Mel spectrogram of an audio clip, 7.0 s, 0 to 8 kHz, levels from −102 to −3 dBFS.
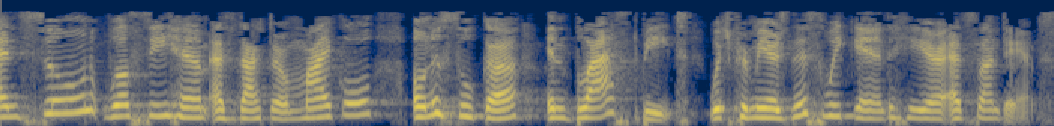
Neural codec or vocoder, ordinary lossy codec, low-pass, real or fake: none; MP3, 24 kbps; 7.2 kHz; real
